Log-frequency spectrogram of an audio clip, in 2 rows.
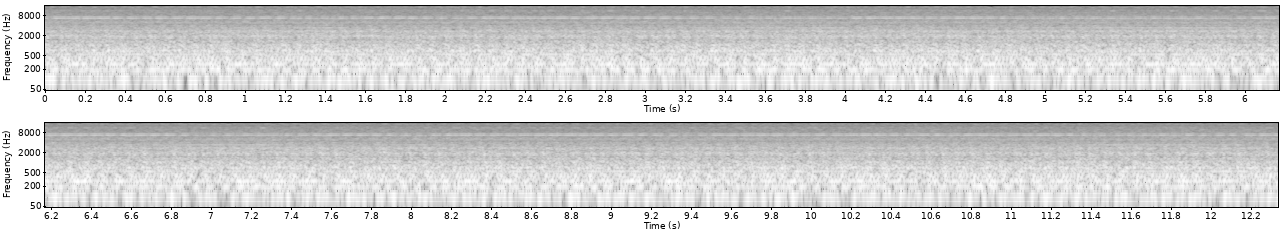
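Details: Electrolux EWF10843 washing machine spinning at 800 rpm with only two pieces of clothing: steady loud roar with a thin high whine held through the spin, cause undetermined.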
